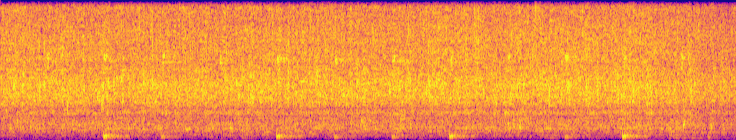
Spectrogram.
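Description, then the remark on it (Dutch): A tap runs very gently in a soft trickle rather than a strong jet, giving a steady, gentle hiss of water, while faint low thumps recur regularly about once a second underneath. No one speaks. “En ik laat het water, en dan bedoel ik het dus heel zacht, ja. Dus niet een felle straal erop, een zacht straaltje.”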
